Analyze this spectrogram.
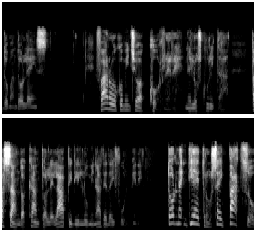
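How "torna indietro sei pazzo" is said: shrill, very high-pitched yelling. A man shouts after his partner, who runs off into the dark: shouting. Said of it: "urlò Jack".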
